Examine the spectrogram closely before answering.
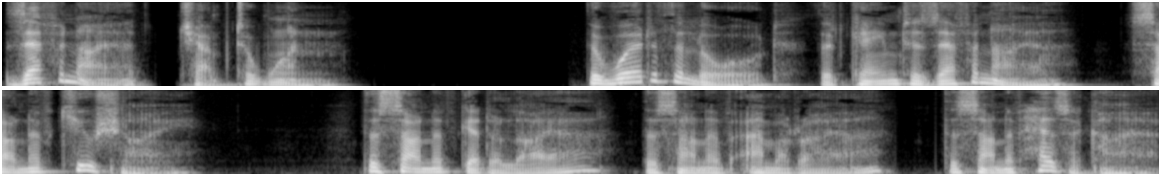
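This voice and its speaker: With a very deep, low pitch and vocal fry, a man talks at a fairly slow pace, swinging his pitch very widely and leaving long, frequent pauses against a quiet background. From British. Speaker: actor. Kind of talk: Bible reading. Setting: studio.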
